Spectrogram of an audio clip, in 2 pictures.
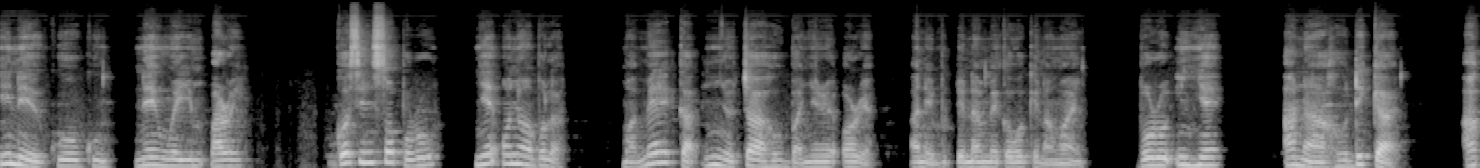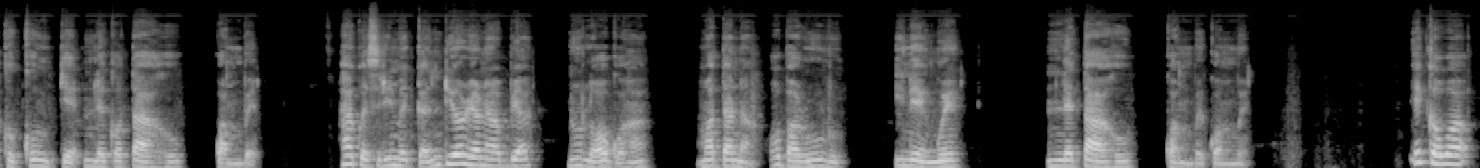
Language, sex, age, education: Igbo, male, 30-45, tertiary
